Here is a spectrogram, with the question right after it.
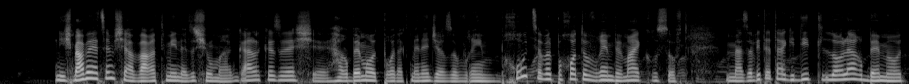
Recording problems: voice in the background; faint; throughout; 25 dB below the speech

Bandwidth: 14.5 kHz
